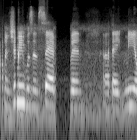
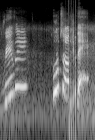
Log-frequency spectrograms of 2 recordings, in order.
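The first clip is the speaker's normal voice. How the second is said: incredulous; 10 semitones higher than usual. Real, not acted. Mock disbelief at critics.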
